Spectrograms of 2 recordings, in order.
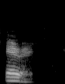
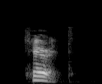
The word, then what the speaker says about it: Karryt: Jimmy Carrot. – Yes. – Carrot. Like the vegetable. – It's spelled K-Y something. Yes. – Okay, perfect. Yeah, I can definitely look him up from that. – Fucking Christ, dude. Look at you. This show sometimes. – Look up Jimmy Carrot. It's spelled K-Y. – Nobody said I'm that smart. Okay. Jimmy Carrot. K-A-R-R-Y-T. – Okay, so it's like the vegetable.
